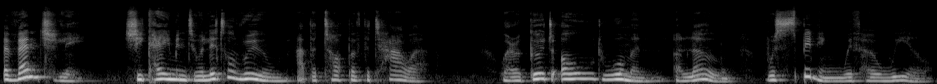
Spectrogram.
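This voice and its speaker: Slow, mellow woman storyteller. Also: medium pitch, expressive, slightly rough. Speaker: storyteller, audiobook narrator. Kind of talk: scripted fairy tale narration for children.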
